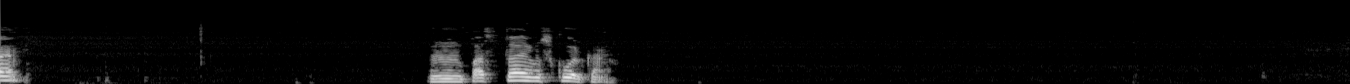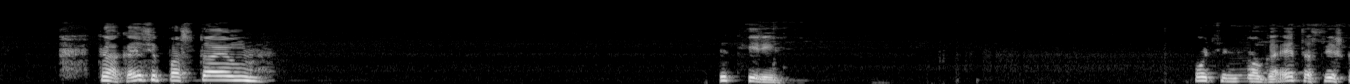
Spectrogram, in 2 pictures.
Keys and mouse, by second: 3.0-21.4 drag, 23.0 space, 25.2 space, 26.8-27.0 drag.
